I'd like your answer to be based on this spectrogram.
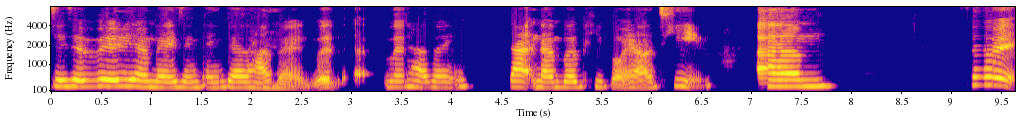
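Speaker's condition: Cerebral palsy; congenital, from birth, age 25

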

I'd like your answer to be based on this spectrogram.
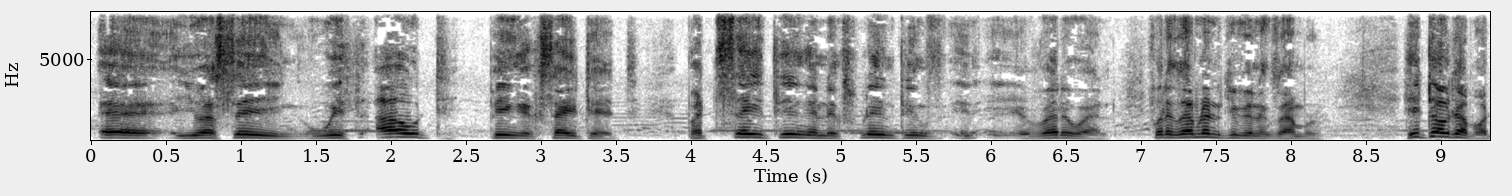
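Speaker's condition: No condition

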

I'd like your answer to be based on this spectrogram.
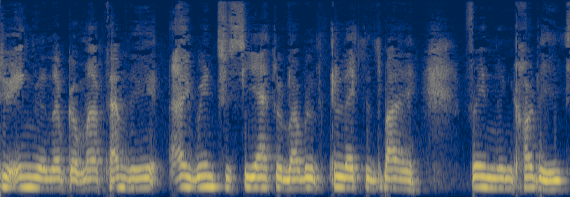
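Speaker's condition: Cerebral palsy, mild; speech mildly affected

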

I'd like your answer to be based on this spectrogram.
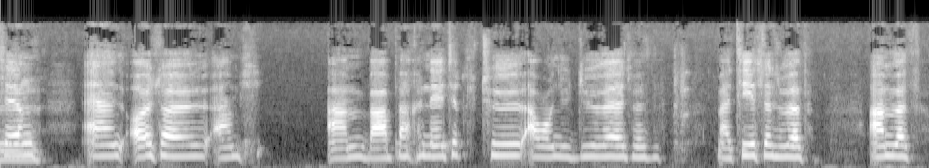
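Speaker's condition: Down syndrome; age 20

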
